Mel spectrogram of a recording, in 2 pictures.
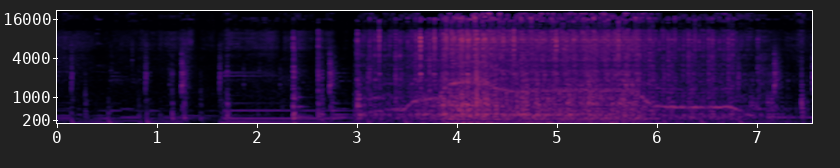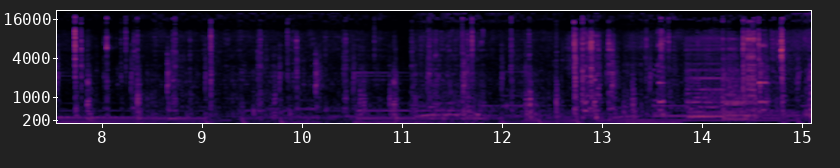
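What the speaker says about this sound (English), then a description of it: "Make sure you're back stitching at the start and at the end of this." A sewing machine stitching a welt pocket on a jacket, back-stitching at the start and end: a steady mechanical whirring hum in bursts of varying speed, close and prominent, with brief pauses and no talking.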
